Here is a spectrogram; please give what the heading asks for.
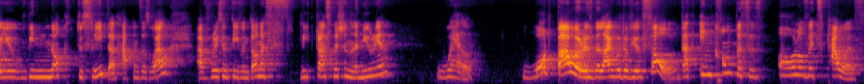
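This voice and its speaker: A woman from Poland with a Polish accent, speaking English as a second language, giving an earnest spiritual livestream talk and stretching key words with dramatic pauses. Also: fairly high pitch, sharp tone. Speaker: spiritual channel and activator. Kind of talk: livestream talk answering viewer comments. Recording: echoey room.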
